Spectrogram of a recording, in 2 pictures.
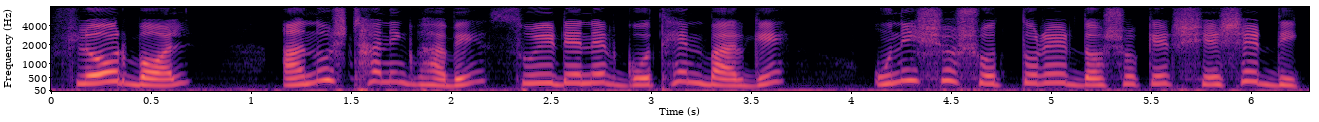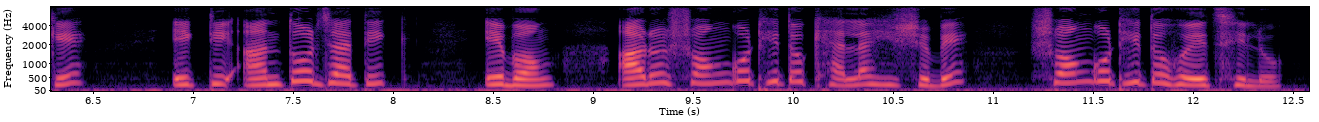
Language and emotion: Bengali, neutral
